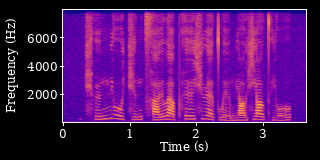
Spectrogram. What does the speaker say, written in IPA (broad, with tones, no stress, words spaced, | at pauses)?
t͡ɕʰy˨˦nmjo˥˨ʊ̯ t͡ɕy˨˦nt͡sʰa˨˦ɪ̯lä˥˨ pʰe˦ɪ̯ ɕɥɛ˥˨ t̪wḛ˨˩ɪ̯mjɑ˨˦ʊ̯ɕjɑ˦ʊ̯t̪ʰjo˨˦ʊ̯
